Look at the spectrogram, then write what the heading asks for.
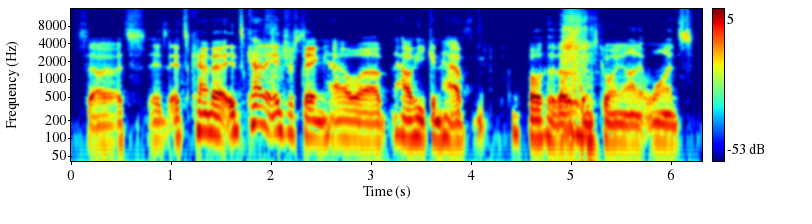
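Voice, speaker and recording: Lower-voiced, agreeable man in casual chat. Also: moderate pace, fairly bright tone, a little hiss or hum. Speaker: podcast co-host.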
